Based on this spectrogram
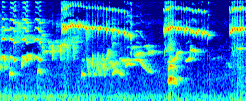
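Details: Gacor white-rumped shama song used as a lure for a caged bird: short whistles, then long high pulsed trills that fall slowly, over a faint low steady hum.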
